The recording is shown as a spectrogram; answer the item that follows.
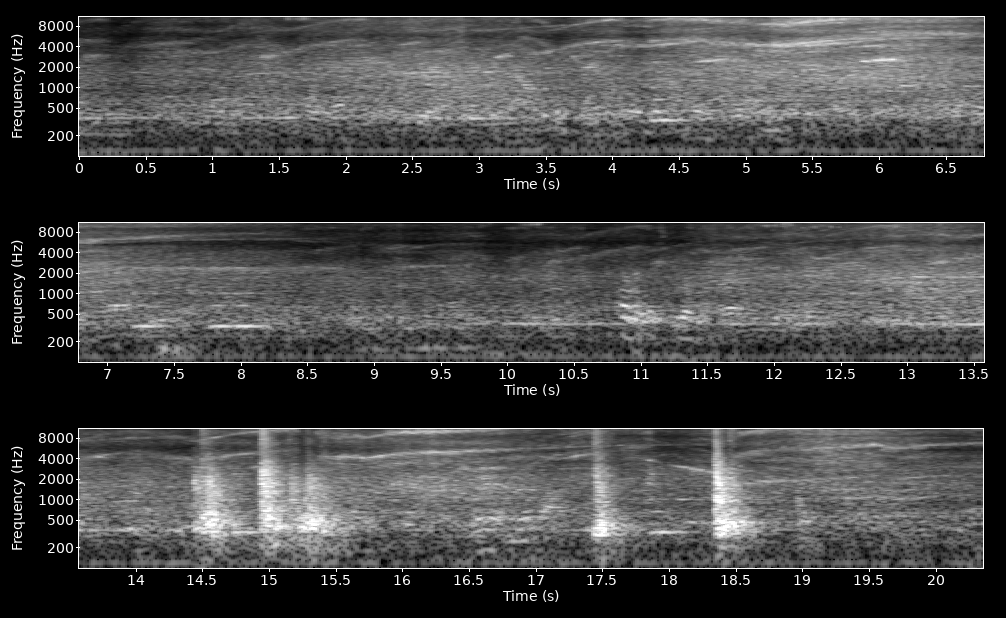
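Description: Electric RC race cars on an indoor carpet track, their motors whining high and rising and falling in pitch as the cars accelerate and brake through the corners. Several sharp knocks in the second half, the loudest sounds, two close together and then two more.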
